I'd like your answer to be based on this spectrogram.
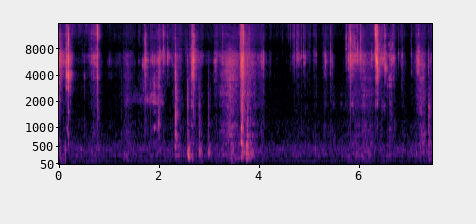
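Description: Someone peels the protective film off a new graphics card, making faint, close, intermittent crinkly tearing and crackling sounds with small plastic clicks and no talking.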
